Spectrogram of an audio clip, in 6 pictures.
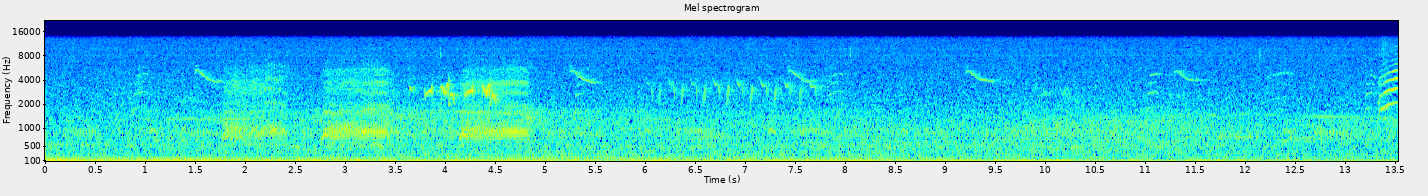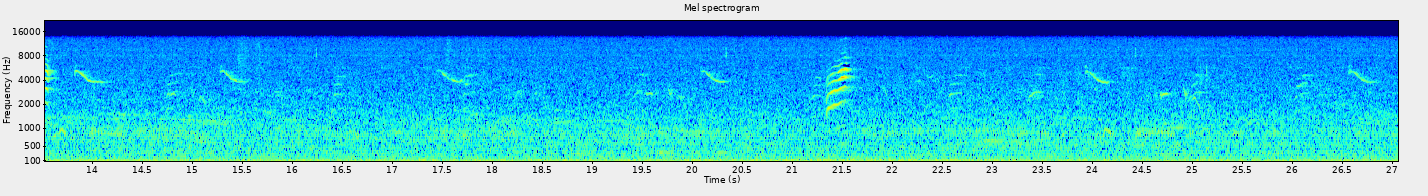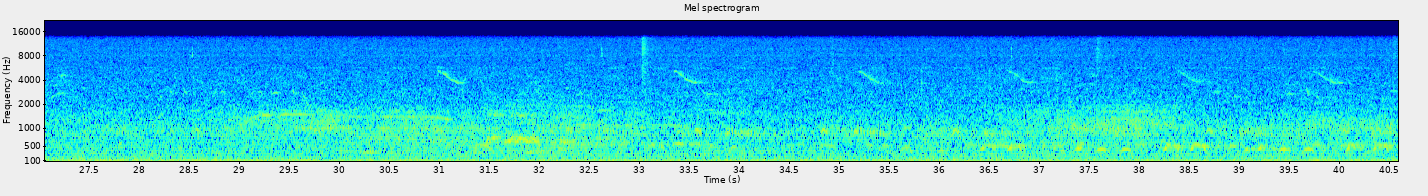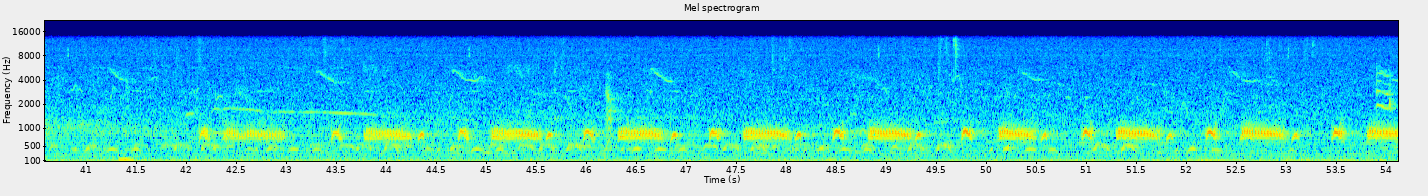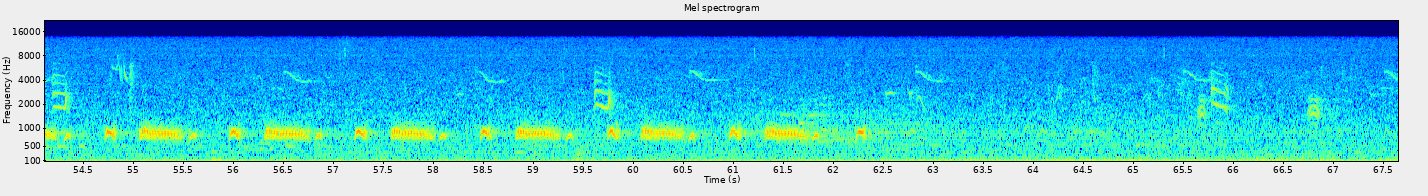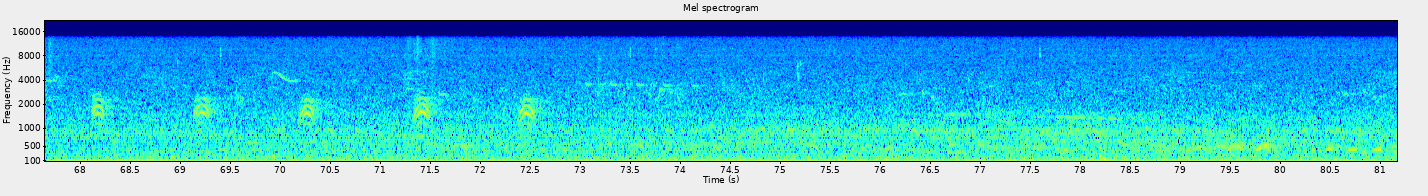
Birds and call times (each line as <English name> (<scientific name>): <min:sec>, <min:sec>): Ring-necked Dove (Streptopelia capicola): 0:03.0, 0:46.6, 0:56.6
Common Bulbul (Pycnonotus barbatus): 0:04.0
Gray-backed Camaroptera (Camaroptera brevicaudata): 0:13.5, 0:21.4, 0:54.0, 1:05.9
Red-eyed Dove (Streptopelia semitorquata): 0:39.4
White-bellied Go-away-bird (Corythaixoides leucogaster): 1:09.2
